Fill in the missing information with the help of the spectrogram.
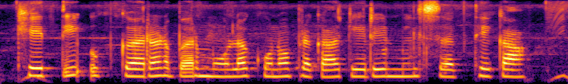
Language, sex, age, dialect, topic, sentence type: Chhattisgarhi, female, 25-30, Western/Budati/Khatahi, banking, question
